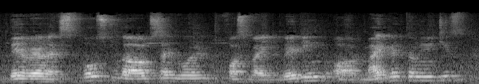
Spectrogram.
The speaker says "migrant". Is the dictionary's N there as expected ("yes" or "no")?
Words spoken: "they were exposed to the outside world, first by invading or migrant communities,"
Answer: no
